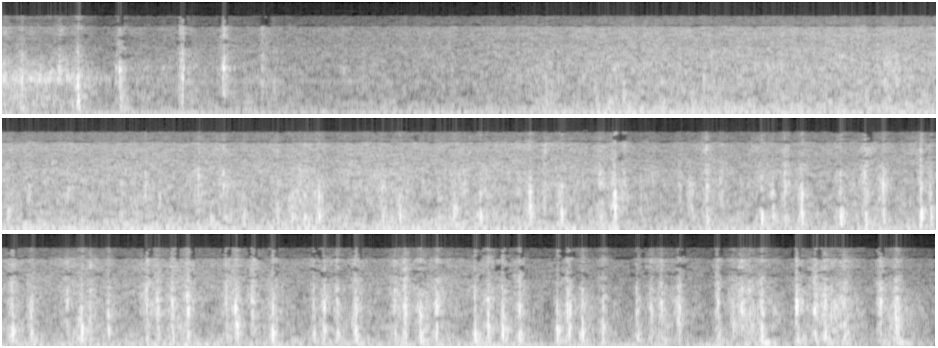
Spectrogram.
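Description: A horse gallops closer in a Western radio drama, its hoofbeats starting sparse and faint over a low rumble, then growing denser and louder as the rider draws near.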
